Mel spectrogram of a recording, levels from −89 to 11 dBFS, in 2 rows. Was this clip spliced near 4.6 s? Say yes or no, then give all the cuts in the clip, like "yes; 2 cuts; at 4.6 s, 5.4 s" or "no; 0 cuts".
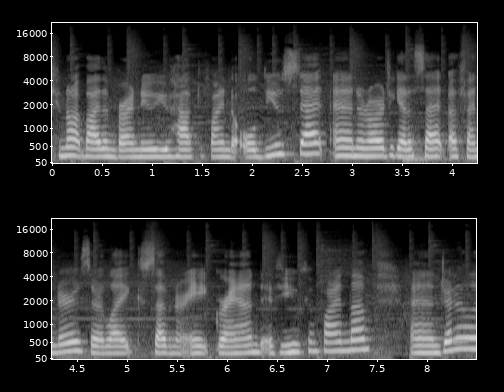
no; 1 cut; at 2.8 s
